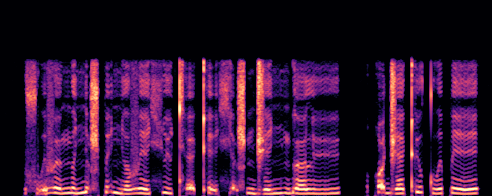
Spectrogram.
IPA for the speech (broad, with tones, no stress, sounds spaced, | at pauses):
sʷ ḛ˩˧ v ø˧˩˧ ŋ ə˧˩˧ ɲ ə̰˥˩ ʂ p ḛ˥˩ ɲ ə˧˩˧ v e˧˩˧ ç y˧˩˧ cʰ ɛ̰˩˧ kʼ ḛ˧˩˧ ç ɛ̰˧˩˧ ʂ n d͡ʒ e˩˧ ɲ ŋ ɡ œ˧˩˧ l y˩˧ | qʷ ə̰˥˩ d͡ʒ ɛ˩˧ kʼ y˥˩ tʷ e˩˧ p e˧˩˧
